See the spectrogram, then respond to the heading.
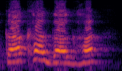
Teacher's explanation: क वर्ग क्यों आता है, क्योंकि ध्वनि सबसे पहले कंठ से टकराती है, इसलिए क ख ग घ सबसे पहले हम व्यंजनों में लिखते हैं, क्योंकि ध्वनि का पहला नंबर का स्थान हमारा कंठ होता है और कंठ से निकलने वाली ध्वनि हमारी कौन सी होती है, क होती है।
